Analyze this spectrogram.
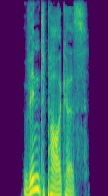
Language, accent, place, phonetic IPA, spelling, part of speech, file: German, Germany, Berlin, [ˈvɪntˌpaʁkəs], Windparkes, noun, De-Windparkes.ogg
- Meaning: genitive singular of Windpark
